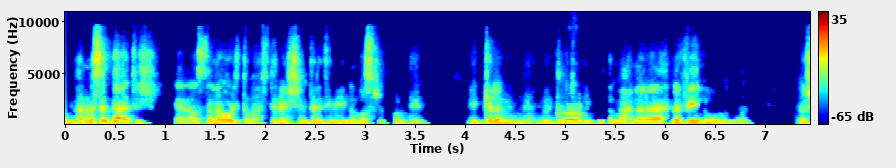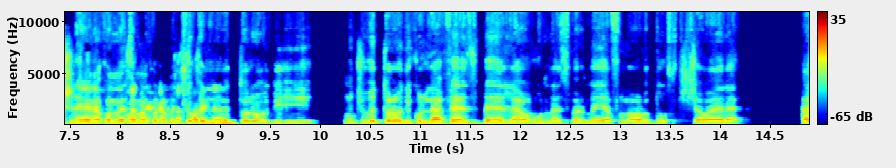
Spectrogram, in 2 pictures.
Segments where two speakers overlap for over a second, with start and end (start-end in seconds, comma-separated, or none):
7.5-9.1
